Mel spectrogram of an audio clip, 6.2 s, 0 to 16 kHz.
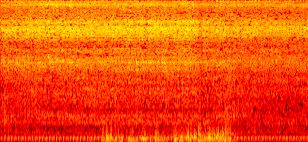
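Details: Honda ADV150 scooter after replacing block and fuel pump to cure a cricket-like engine noise: even, steady idle putter with a brief rise, no knocks or rattles; engine now sounds healthy.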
